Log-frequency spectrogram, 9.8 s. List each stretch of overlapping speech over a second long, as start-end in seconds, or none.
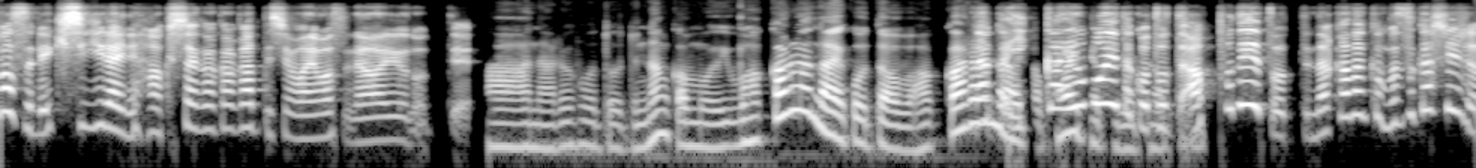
6.5-7.9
